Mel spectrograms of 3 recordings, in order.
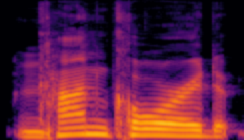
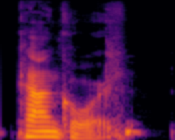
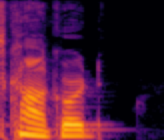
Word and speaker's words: Concord: Okay, apparently in Concord, Massachusetts, you may not sell or distribute. – Concord. – Am I saying that wrong? – Yeah, it's Concord. – Right.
